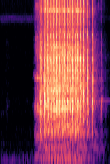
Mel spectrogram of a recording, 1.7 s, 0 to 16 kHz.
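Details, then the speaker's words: Chinese FN2-7D overlock sewing machine while stitching, always noisy but the noise is getting steadily worse: harsh, fast clatter of about twenty knocks a second, a very loud mechanism; cause not pinned down. "ela sempre fez barulho né mas eu tô achando que esse barulho aumentando aumentando tá demais né"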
